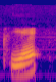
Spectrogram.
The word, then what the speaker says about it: 别: 중국어에서 주로 뭐뭐 하지 마라, 금지를 나타내는 의미로 활용되는 한자 나누다 별 자는 중국어로 어떻게 발음할까요? 1번 시에, 2번 비에, 3번 지에, 4번 시에. – 리우. – 네. – 2번 비에. – 정답입니다.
